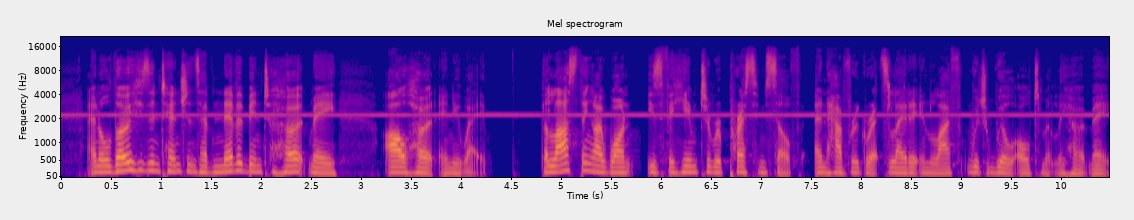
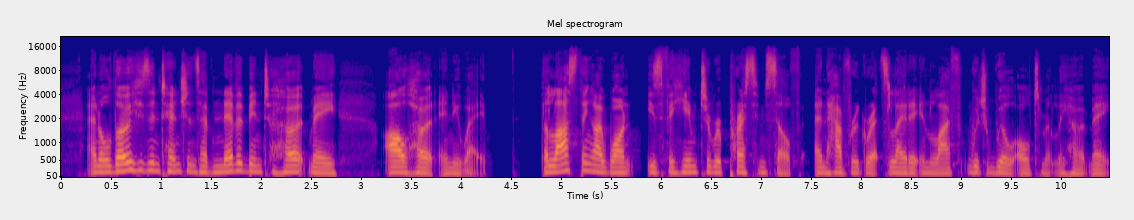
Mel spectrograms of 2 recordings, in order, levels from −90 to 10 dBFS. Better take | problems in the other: second | high-pitched whine; noticeable; throughout; 2 kHz, 20 dB below the speech

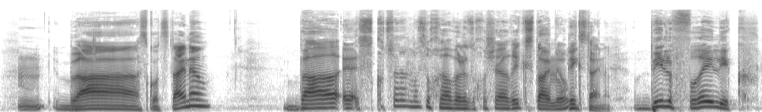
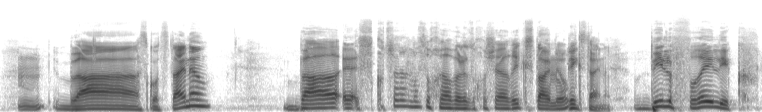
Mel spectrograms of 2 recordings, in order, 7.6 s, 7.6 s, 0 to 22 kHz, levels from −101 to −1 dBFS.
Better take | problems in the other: first | muffled; slightly; fading above 4 kHz

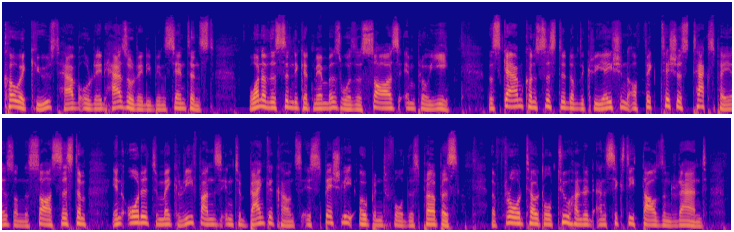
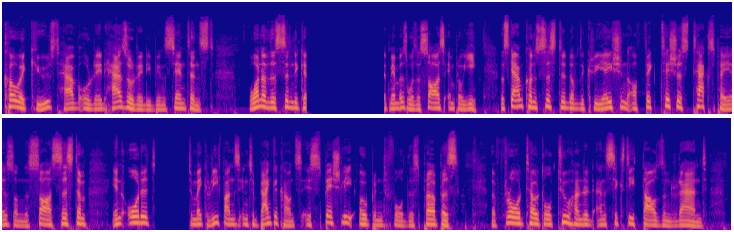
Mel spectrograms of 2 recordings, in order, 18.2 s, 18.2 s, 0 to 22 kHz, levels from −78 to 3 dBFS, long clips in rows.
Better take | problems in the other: first | audio freezing; at 4 s for 1 s and at 11 s

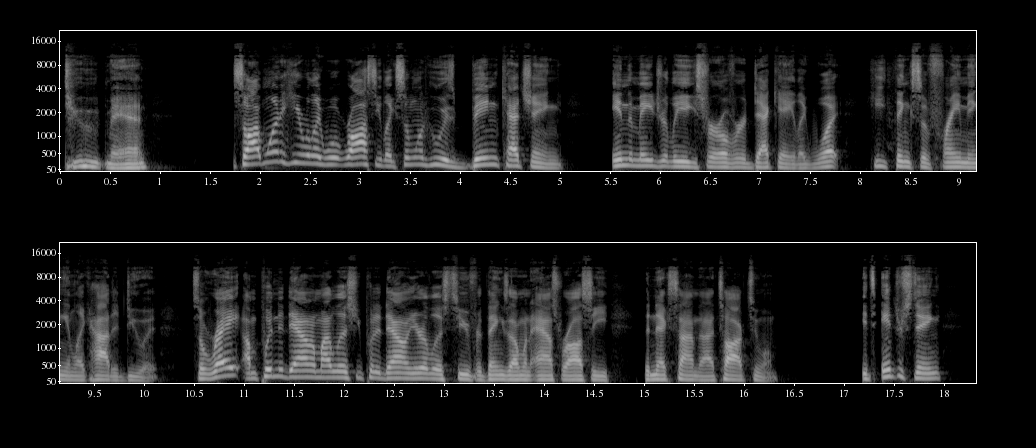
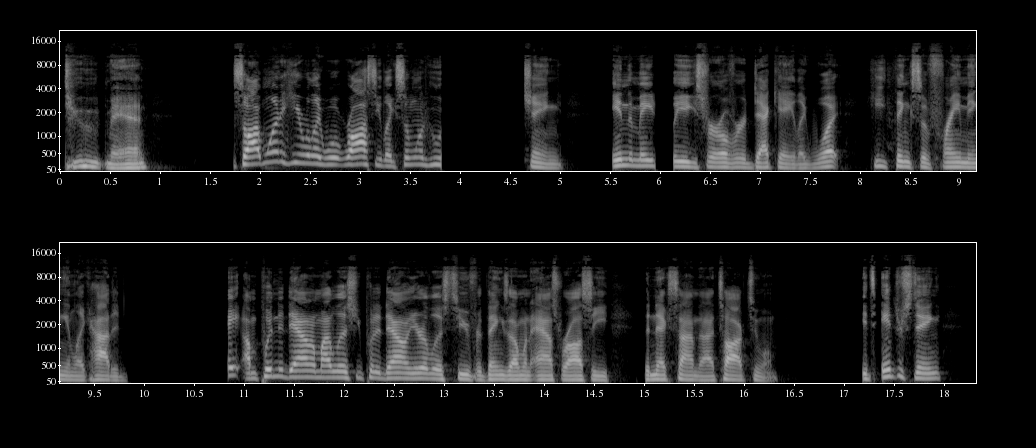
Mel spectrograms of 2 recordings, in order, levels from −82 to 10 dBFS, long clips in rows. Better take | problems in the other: first | audio cutting out; at 4 s for 1 s, at 6 s and at 10 s for 1 s

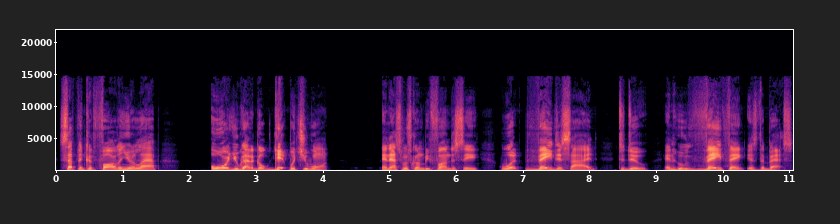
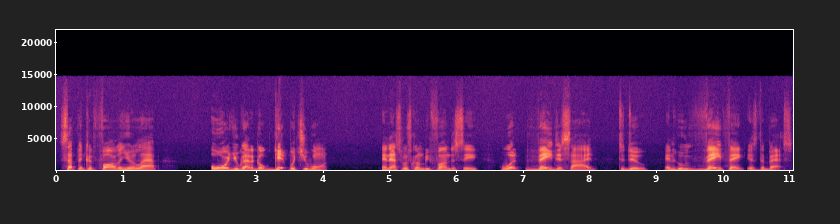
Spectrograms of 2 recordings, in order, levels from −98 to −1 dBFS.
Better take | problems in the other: first | hiss; faint; throughout; 30 dB below the speech

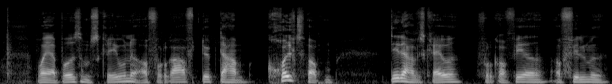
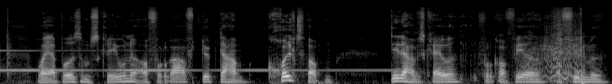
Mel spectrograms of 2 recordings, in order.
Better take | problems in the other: first | household noises; noticeable; throughout; 15 dB below the speech

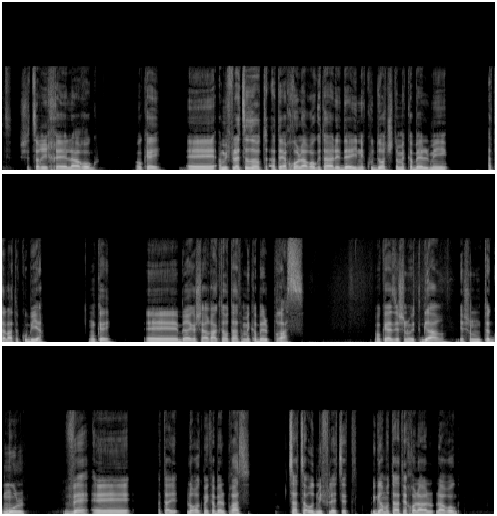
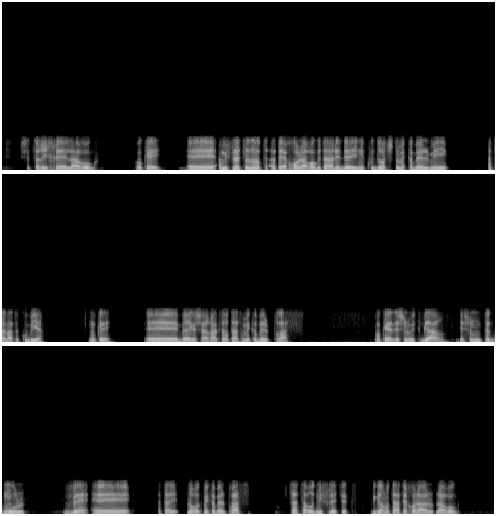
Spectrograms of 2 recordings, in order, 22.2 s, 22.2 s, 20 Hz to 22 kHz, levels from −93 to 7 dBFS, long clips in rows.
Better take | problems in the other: first | garbled, watery; badly; nothing above 4 kHz

